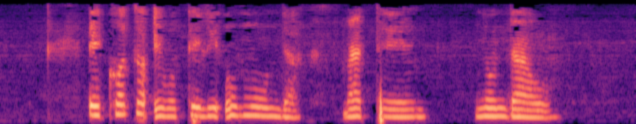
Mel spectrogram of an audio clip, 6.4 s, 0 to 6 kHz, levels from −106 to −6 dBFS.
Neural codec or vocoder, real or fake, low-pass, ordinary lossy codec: codec, 44.1 kHz, 2.6 kbps, SNAC; fake; 5.4 kHz; MP3, 24 kbps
